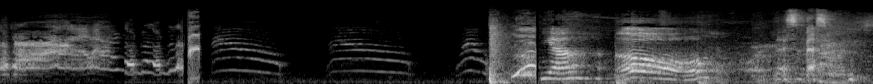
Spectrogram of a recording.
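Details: Domestic cat meowing indoors: after a brief opening burst, two clear drawn-out arched meows follow with short gaps between, then overlapping human voices and further wavering cat cries in a small room.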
